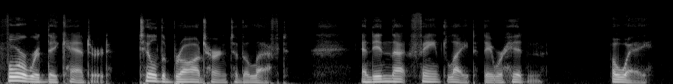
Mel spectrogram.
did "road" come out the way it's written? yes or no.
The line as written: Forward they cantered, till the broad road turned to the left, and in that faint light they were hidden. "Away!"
no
